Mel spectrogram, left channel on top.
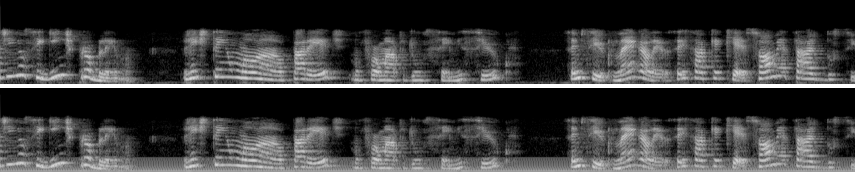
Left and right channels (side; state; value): right; noise; hum, 10 dB below the sound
